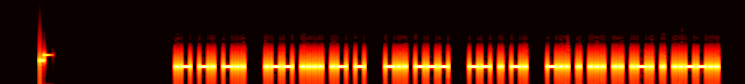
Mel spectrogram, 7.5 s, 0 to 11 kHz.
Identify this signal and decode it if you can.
Morse code, heard as a keyed tone, about 40 wpm, 700 Hz. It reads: AND WHAT DO MEN DESIRE?
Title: Sentences from Top 1100 Words 40wpm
